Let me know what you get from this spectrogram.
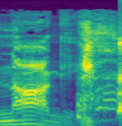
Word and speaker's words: Nagy: Actually, his name's Nagy. – It rhymes with eggnog.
